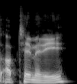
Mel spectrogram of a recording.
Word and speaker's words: Optimity: right up it's okay so it's pretty it's pronounced optimity it's spelled o p t i m i t y optimity okay exactly all right exactly as it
